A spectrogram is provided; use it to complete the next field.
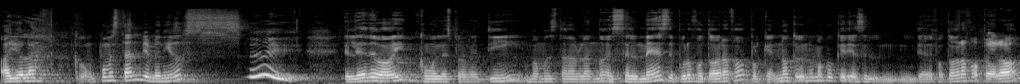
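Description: A man talks at a medium pitch in an animated tone with lively intonation and hardly any pauses. Noticeable background noise and audible room echo fill the recording. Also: moderate pace. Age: 30s. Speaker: podcast host. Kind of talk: casual chat.

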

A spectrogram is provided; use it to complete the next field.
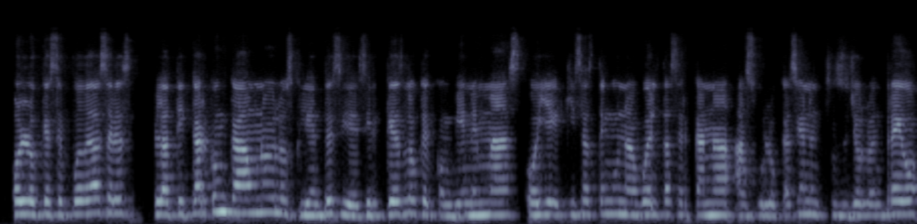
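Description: A woman with a slight Monterrey accent speaks at a moderate pace and a fairly high pitch with monotone, flat intonation. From Monterrey, Mexico. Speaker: food entrepreneur. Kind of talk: casual interview.

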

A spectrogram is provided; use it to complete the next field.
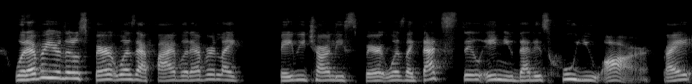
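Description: A woman with a plain, everyday voice, ordinary pitch variation and a fairly quick pace against a quiet background. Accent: American. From Southern California, San Diego. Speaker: brand agency founder. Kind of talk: podcast interview.

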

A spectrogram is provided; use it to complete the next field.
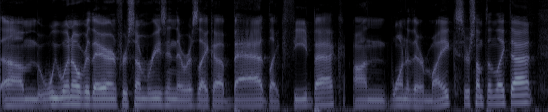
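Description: Recorded very cleanly against a silent background, a normal speaking voice moves at a moderate pace with fairly even intonation. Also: man. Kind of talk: casual chat. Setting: home living room recording. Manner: casual, joking.

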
